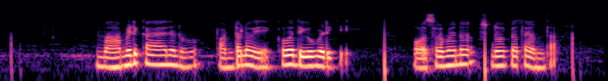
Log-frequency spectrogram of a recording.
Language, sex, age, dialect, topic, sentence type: Telugu, male, 18-24, Utterandhra, agriculture, question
